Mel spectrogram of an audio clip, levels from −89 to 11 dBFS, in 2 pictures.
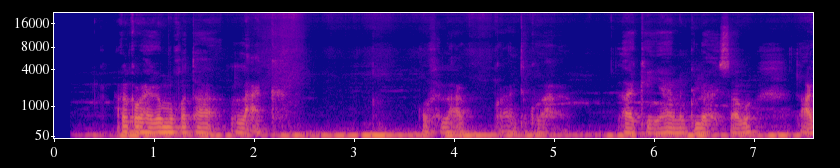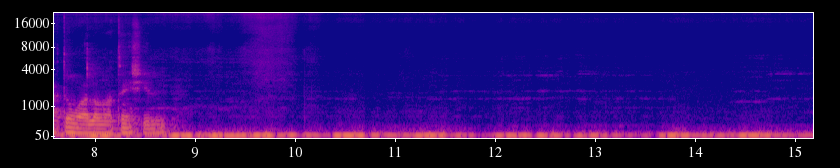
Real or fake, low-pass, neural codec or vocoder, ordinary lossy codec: fake; none; vocoder, 44.1 kHz, 128 mel bands every 256 samples, BigVGAN v2; none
